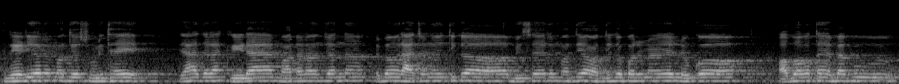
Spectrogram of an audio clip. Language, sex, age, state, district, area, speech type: Odia, male, 18-30, Odisha, Khordha, rural, spontaneous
